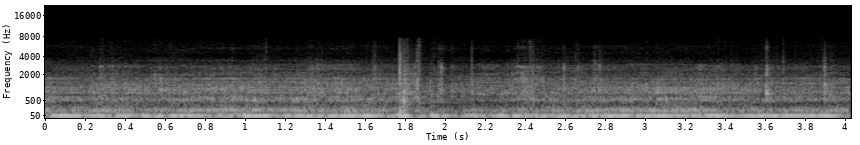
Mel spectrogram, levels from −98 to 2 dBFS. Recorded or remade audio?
remade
